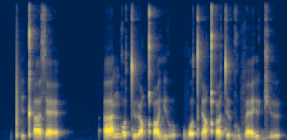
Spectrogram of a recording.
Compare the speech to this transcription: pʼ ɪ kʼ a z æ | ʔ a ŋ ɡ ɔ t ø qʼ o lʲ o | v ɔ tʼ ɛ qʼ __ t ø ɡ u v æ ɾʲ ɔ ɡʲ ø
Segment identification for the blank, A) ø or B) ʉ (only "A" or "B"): B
